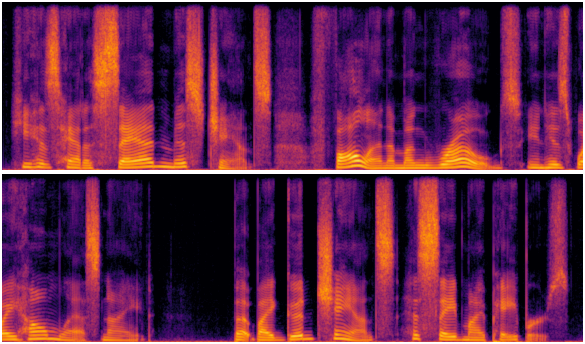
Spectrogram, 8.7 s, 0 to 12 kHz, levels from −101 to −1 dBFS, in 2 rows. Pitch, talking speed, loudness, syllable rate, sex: 210 Hz, 160 wpm, -20 LUFS, 4.1 syllables/s, female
